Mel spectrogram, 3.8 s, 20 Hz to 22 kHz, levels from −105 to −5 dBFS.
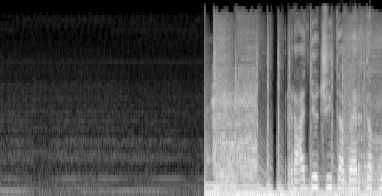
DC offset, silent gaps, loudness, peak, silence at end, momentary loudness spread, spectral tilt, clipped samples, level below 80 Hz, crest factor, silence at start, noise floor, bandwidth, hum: under 0.1%; none; -15 LUFS; 0 dBFS; 0 s; 3 LU; -6 dB/octave; under 0.1%; -22 dBFS; 16 dB; 2.05 s; -60 dBFS; 19 kHz; none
